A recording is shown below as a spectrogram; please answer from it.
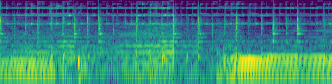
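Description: Instrumental passage of a Gujarati bhajan: harmonium chords held with small hand cymbals struck in a steady, ringing rhythm. The harmonium drops out about half a second in and comes back about three seconds in, while the cymbal strikes keep going.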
